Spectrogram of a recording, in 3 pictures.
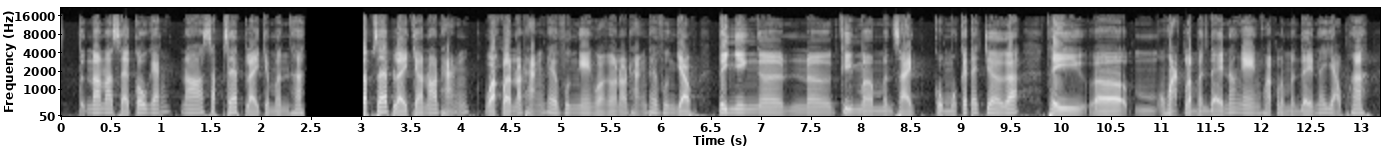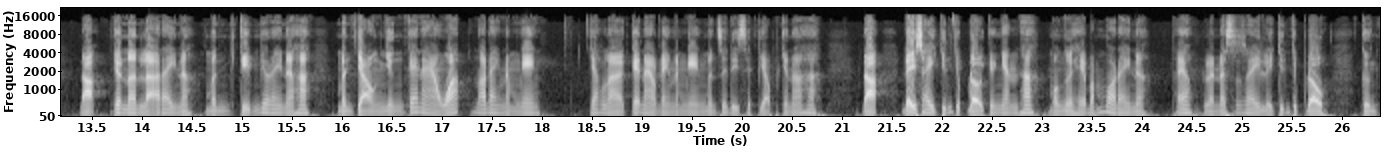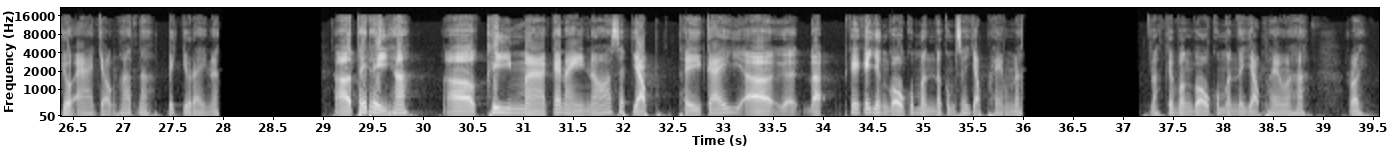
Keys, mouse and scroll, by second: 0.6-1.8 scroll up 1, 1.8 middle click, 2.5 click, 4.1 middle click, 9.0-9.7 scroll up 1, 9.7 middle click, 10.6-13.0 scroll down 1, 13.0 middle click, 14.5 click, 18.5 ctrl+click, 19.9 ctrl+click, 23.1 click, 26.4-27.4 drag, 28.2 middle click, 28.5 scroll down 1, 29.1-30.4 scroll up 1, 30.4 middle click, 30.7-31.2 scroll down 1, 31.2-31.6 scroll up 1, 31.8 middle click, 32.4-34.3 scroll up 1, 34.3-34.8 scroll down 1, 34.8 middle click, 36.5 scroll down 1, 37.0 scroll up 1, 37.1 middle click, 37.2 scroll down 1, 37.4 alt+middle click, 38.9 alt+middle click.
